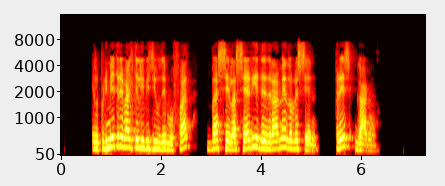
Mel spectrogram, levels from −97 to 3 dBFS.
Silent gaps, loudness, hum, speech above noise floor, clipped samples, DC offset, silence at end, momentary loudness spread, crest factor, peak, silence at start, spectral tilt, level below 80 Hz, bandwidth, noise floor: 2.73-2.90 s, 5.18-5.47 s; -16 LUFS; none; over 74 dB; under 0.1%; under 0.1%; 1 s; 7 LU; 16 dB; -2 dBFS; 0.6 s; -5.5 dB/octave; -60 dBFS; 7.8 kHz; under -90 dBFS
